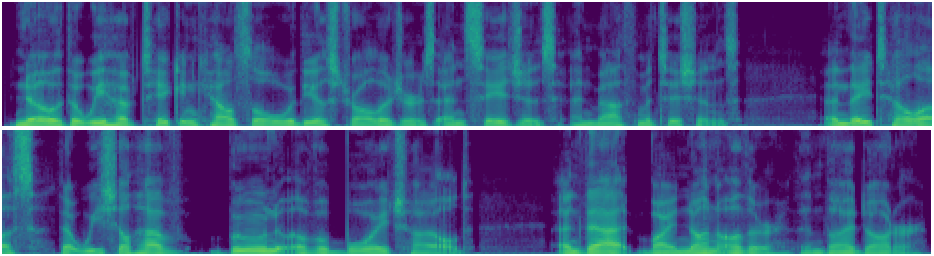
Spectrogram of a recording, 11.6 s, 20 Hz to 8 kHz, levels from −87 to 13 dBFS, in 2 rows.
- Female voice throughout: No, male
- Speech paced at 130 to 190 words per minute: Yes, average, 175 wpm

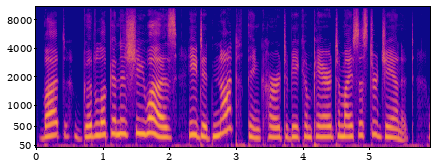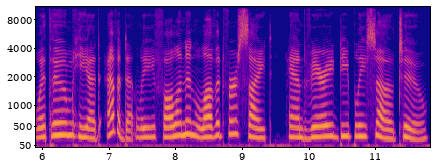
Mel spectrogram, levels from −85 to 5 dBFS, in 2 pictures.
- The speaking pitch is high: Yes, very high, 255 Hz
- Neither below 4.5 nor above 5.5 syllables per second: No, 4.2 syllables/s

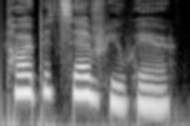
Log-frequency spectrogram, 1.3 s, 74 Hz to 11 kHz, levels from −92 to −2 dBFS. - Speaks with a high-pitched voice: Yes, high, 220 Hz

